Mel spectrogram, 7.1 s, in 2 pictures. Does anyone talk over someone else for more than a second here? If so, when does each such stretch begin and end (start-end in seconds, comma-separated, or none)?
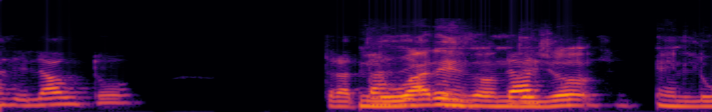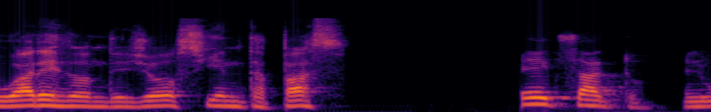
1.8-3.1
